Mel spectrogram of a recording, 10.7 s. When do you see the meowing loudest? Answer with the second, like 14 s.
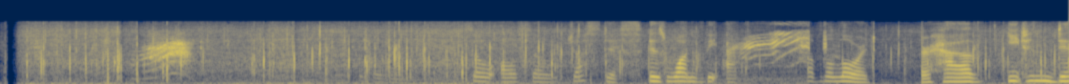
2 s.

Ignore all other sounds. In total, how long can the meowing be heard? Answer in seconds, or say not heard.
3 s.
